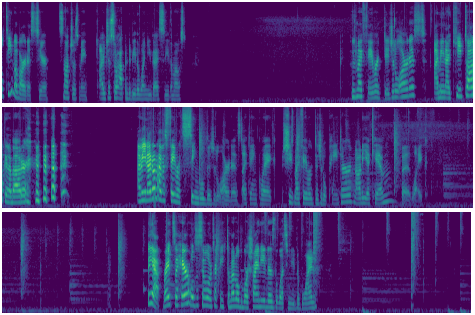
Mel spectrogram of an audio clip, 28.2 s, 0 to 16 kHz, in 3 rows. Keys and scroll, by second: 8.6 ctrl+z.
